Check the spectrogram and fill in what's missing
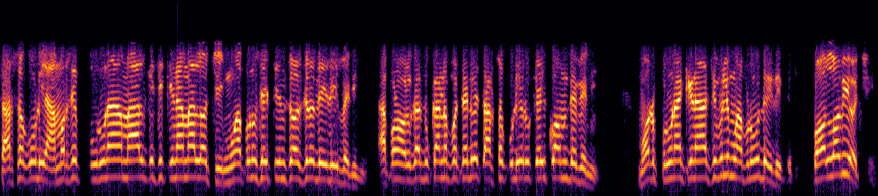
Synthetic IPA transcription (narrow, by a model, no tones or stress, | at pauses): t͡ʃaɾsɔkuɽiamɔɾs̬epuɾuɽ̃amalk̬it͡ʃʰikiɽ̃amalɔt͡ʃʰimũapɽ̃ũs̬eɦit̪ins̬ɔbɔs̬iɾɔd̪ejd̪ejpeɾibia̰pɔɽ̃ɔɦɔlɡad̪ukanɔp̬ɔt͡ʃaɾibet͡ʃaɾsɔkuɽiɔɾukeikɔmd̪ebenḭ | mɔɾpuɾuɽ̃akiɽ̃aɔt͡ʃʰibulimũap̬ɔɽ̃ukũd̪ejd̪eipeɾibɔlɔbiɔt͡ʃʰi̥̰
